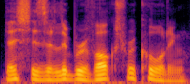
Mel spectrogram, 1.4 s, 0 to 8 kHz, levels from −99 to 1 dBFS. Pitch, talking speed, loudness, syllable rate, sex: 105 Hz, 210 wpm, -18 LUFS, 6.9 syllables/s, male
